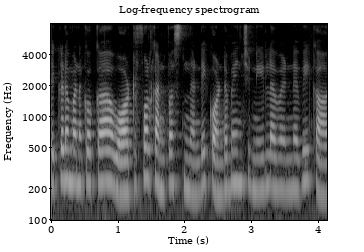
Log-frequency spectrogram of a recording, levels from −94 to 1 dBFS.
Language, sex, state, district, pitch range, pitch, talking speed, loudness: Telugu, female, Andhra Pradesh, Visakhapatnam, 195-230 Hz, 220 Hz, 200 wpm, -37 LUFS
